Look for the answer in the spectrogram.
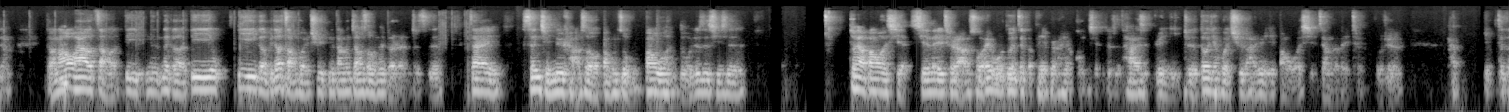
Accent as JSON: {"language": "Chinese", "country": "Taiwan", "lives_now": "United States", "said": "我们在就是从台湾来到美国，然后需要分组跟团队合作的时候"}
